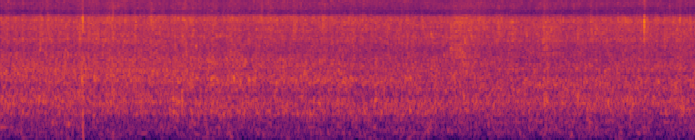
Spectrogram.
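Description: Fast-flowing stream water rushing steadily out of a culvert, a continuous even rush with no pauses.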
